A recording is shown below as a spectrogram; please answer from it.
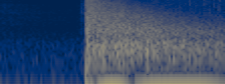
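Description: A firecracker explodes in the snow with a single sharp, loud bang that cuts through near silence, followed by a broad, noisy roar that slowly fades.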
